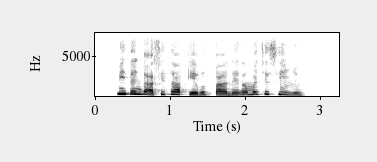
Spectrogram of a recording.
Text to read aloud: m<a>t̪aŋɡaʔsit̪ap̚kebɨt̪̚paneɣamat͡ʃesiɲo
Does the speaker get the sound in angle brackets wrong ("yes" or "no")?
yes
